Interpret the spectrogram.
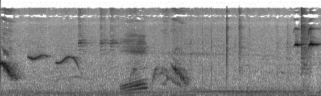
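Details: Talkative common hill myna, its calls used to teach young mynas. Makes short curling whistles, then buzzy, nasal, voice-like notes and a sharp high click near the end, with a constant low electrical hum behind.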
